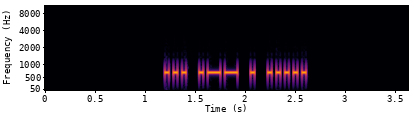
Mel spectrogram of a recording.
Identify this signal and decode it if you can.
Morse code, heard as a keyed tone, about 28 wpm, 700 Hz. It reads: SWE5
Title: Four Challenging Letter-Number Combinations 28wpm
